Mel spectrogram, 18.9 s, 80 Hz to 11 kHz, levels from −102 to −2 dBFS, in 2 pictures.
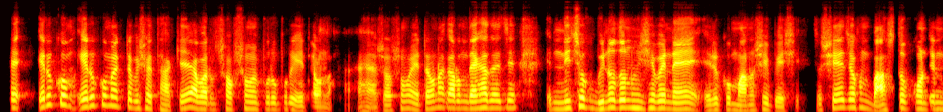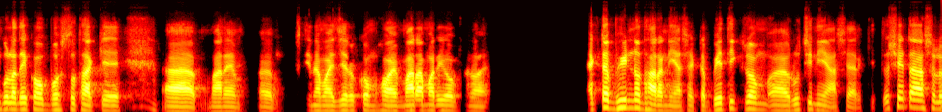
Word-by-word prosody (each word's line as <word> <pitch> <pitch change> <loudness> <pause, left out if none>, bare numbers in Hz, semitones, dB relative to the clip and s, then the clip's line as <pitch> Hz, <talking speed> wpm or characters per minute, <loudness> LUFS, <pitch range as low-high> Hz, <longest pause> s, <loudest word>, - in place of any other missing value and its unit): এ - - +4 0.3
এরকম, 240 0 +1 0.2
এরকম 225 +4 0
১ 210 - -6
টা 185 - -1
বিষয় - - -3
থাকে। 120 - -3
আবার 145 -1 +2
সবসময় 150 +1 -3
পুরোপুরি 140 0 -8
এটাও 100 -2 -3
না। - - -14 0.3
হ্যাঁ, 90 - -4
সবসময় 160 +8 -4
এটাও 150 +2 -1
না, 180 - 0
কারণ 165 -1 +2
দেখা 170 +3 +6
যায় 170 -1 -2
যে, - - -2 0.5
নিছক 185 +5 +1
বিনোদন 180 +2 +2
হিসেবে 165 +1 +1
নেয়, 145 +1 +6 0.2
এরকম 135 +2 -6
মানুষই 115 - -1
বেশি। - - -6 0.2
তো - - -16
সে 170 - +2
যখন 180 0 -2
বাস্তব 165 - +2
Content 155 -1 0
গুলা 145 -1 +4
দেখে 145 - -1
অভ্যস্ত 130 0 -5
থাকে, 115 0 +3 0.6
আ - - +7 0.4
মানে 100 0 +2 0.3
অ - - -5 0.4
সিনেমায় 115 -1 0
যেরকম 120 0 -2
হয় 110 -1 +6
মারামারি 120 0 +5
অভিনয় 105 -2 -8 1.1
একটা 180 - +6
ভিন্ন 180 -1 +4
ধারা 120 -3 +7
নিয়ে 105 -2 -2
আসে, - - -13
একটা - - -6
ব্যতিক্রম 150 0 0 0.2
আ 115 - 0
রুচি 135 +2 -7
নিয়ে 120 - -2
আসে - - -15
আরকি। - - -19
তো - - -12
সেটা 195 -1 +1
আসলে 165 -3 -5
145 Hz, 190 wpm, -23 LUFS, 120-170 Hz, 1.1 s, আ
